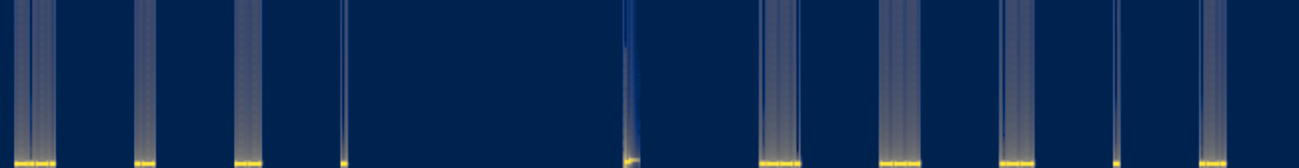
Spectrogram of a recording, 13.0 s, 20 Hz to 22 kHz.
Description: Morse code, heard as a keyed tone, about 36 wpm, spaced as for 10 wpm, 700 Hz. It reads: CAME POWER
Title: 8x Character Spacing - Top 500 Words - 35wpm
